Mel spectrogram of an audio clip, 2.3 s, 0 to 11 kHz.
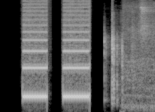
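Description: Telephone ringback tone heard down the line: one double ring, two steady beeps of about 0.4 s each with a short gap, in the Indian double-ring pattern. A few short clicks follow near the end as the call is picked up.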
